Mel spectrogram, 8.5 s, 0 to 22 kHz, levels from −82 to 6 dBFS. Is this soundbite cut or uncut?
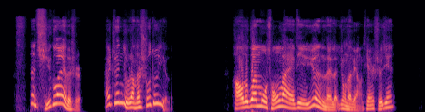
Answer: uncut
